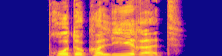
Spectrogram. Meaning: second-person plural subjunctive I of protokollieren
- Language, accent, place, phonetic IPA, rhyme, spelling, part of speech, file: German, Germany, Berlin, [pʁotokɔˈliːʁət], -iːʁət, protokollieret, verb, De-protokollieret.ogg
